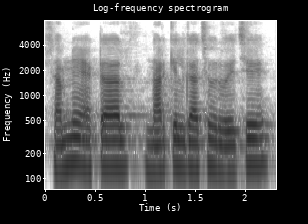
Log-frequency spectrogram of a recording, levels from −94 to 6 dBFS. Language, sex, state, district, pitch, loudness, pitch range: Bengali, male, West Bengal, Alipurduar, 145 Hz, -18 LUFS, 130-150 Hz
